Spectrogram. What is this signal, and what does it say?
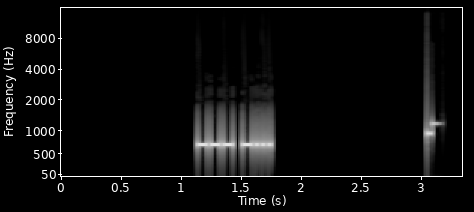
Morse code, heard as a keyed tone, about 44 wpm, 700 Hz. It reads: OB
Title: Abbreviations 45wpm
